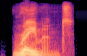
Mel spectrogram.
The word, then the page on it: raiment: British English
